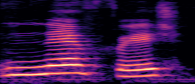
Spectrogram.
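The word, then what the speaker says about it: נפש: Y nefesh, se los voy a, así como se oye, se escribe.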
